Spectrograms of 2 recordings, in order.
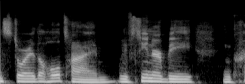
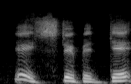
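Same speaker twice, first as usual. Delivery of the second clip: mock British accent, spoken more quietly; 3 semitones higher, 4 dB quieter than usual. Told to do Charlie Cox in his accent, answering: Charlie Cox impression. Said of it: "Go Charlie Cox in your accent".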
